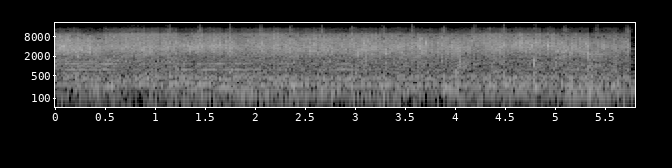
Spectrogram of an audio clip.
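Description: Pork, mushrooms and keto noodles sizzle steadily in a hot pan while being stir-fried, a continuous close frying hiss with occasional soft scrapes of stirring.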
